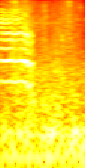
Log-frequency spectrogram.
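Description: A single short sheep bleat from the video game Palworld, clear and brief, then quiet.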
